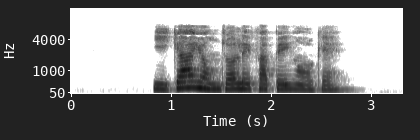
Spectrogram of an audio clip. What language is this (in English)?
Cantonese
